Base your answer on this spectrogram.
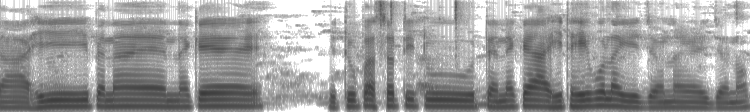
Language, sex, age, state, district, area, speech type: Assamese, male, 60+, Assam, Golaghat, rural, spontaneous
